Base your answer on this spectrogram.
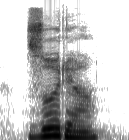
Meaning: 1. star 2. dawn
- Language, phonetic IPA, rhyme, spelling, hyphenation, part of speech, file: Ukrainian, [zɔˈrʲa], -a, зоря, зо‧ря, noun, Uk-зоря.ogg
